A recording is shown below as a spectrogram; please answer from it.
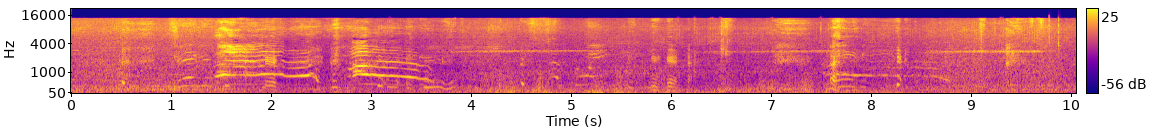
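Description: Steady road traffic noise from a busy highway below, with voices calling out in rising and falling pitch about a second and a half in and again near eight seconds, and a thin high tone that comes and goes in the second half.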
